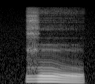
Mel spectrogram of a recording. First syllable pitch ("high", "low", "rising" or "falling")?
falling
